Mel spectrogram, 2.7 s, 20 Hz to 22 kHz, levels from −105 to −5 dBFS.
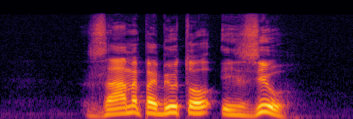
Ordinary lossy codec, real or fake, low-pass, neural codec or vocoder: none; real; 14.4 kHz; none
